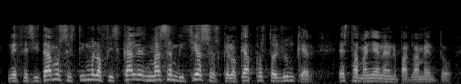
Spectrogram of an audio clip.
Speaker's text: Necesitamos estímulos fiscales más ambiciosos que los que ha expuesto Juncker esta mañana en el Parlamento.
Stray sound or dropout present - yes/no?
no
